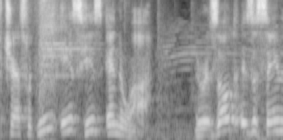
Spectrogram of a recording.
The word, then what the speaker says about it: ennui: Ennui, how it's pronounced. Ennui, ennui, ennui.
